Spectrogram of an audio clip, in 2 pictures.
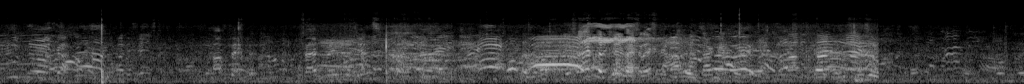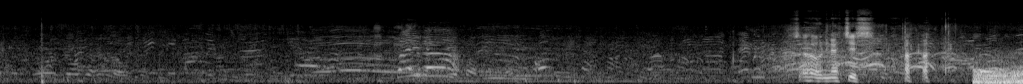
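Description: Young players shout to each other across an outdoor field.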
